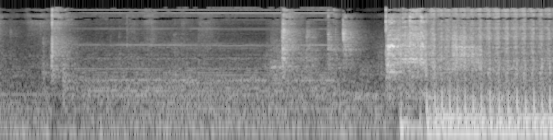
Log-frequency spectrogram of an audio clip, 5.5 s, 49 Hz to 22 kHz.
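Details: Raider 150 FI motorcycle, sound check after installing a ram air filter: quiet idle, then a sharp blip into a deep, loud throaty roar as revs climb; very loud intake noise from the open ram air filter.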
